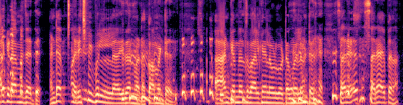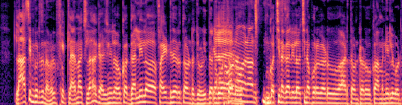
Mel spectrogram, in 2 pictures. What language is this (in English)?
Telugu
